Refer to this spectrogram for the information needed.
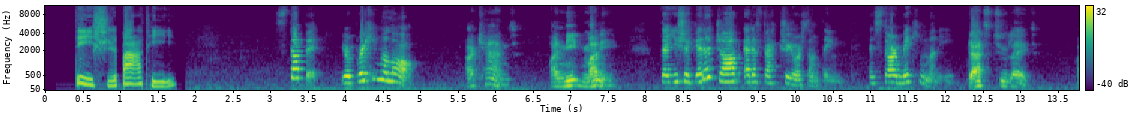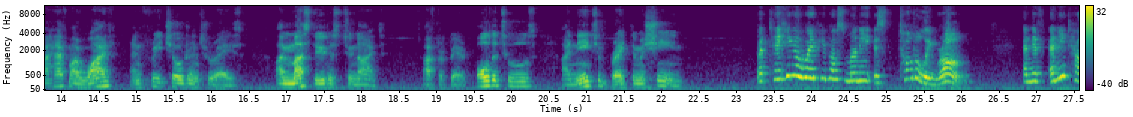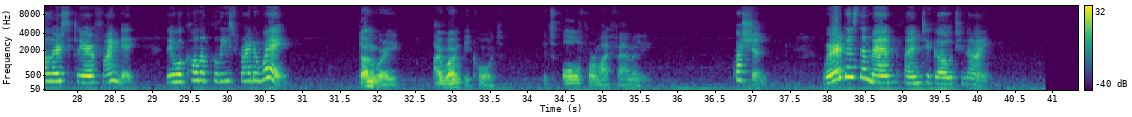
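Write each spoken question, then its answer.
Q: Where does the man plan to go tonight?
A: A bank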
